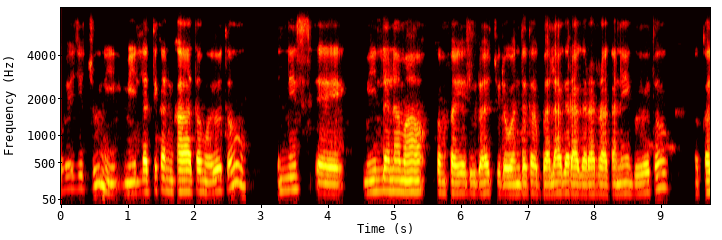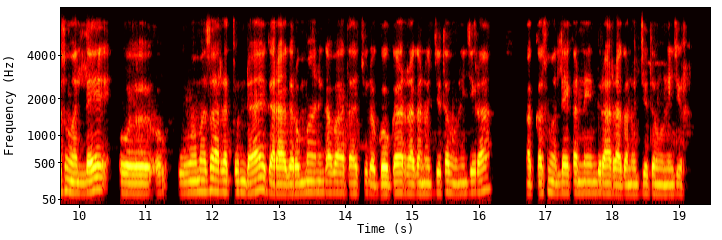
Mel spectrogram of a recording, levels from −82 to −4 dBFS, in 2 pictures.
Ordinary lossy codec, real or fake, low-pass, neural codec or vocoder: Opus, 24 kbps; real; 7.2 kHz; none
